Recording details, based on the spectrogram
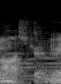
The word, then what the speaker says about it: Ostrander: Is it Ostrander or Ostrander? – I think it's Ostrander, but I'm going to ask. – Pronounce your last name. – Ostrander. – Yeah, I would have said it wrong. I was saying Ostrander. – Yes, yeah, Ostrander. – Long O.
